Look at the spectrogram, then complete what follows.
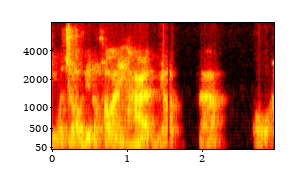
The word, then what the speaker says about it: Heidegger: Acho que muitos já ouviram falar em Heidegger, né? Ou Heidegger, como alguns falam, que é a pronúncia correta, alemã.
